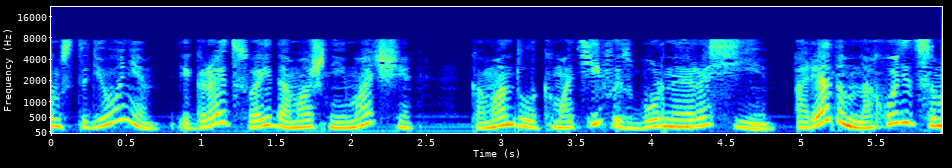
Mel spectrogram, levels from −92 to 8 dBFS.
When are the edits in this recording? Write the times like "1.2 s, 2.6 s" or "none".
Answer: none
